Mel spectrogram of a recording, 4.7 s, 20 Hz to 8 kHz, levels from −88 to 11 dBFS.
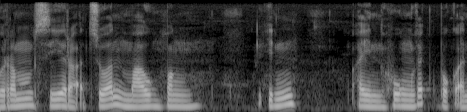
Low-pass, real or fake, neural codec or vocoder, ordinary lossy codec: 7.2 kHz; real; none; none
